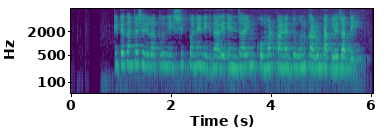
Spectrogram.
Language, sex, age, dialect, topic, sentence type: Marathi, female, 25-30, Standard Marathi, agriculture, statement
